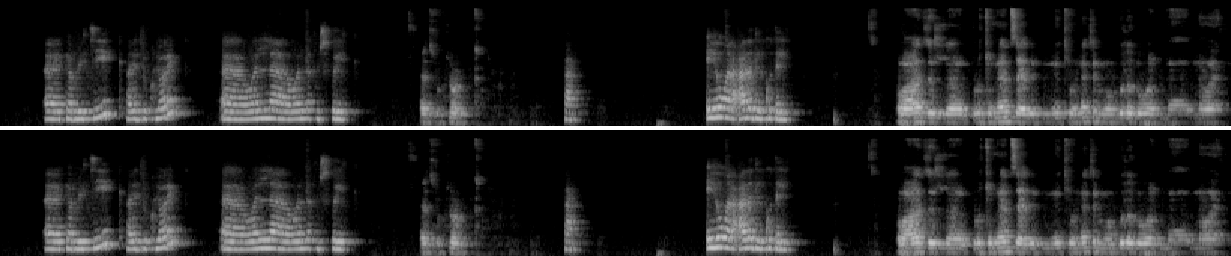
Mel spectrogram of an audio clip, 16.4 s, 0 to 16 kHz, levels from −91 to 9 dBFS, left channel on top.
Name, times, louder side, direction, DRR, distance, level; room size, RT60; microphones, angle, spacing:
voice 1, 0.6-2.4 2.9-4.6 7.5-7.7 9.4-10.5, right 1 dB, 10° left, 0.5 m, -25 dB
voice 2, 5.6-6.2 11.9-16.2, left 1 dB, 60° left, 1.8 m, -25 dB
3.2 x 3.1 x 3.9 m
head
